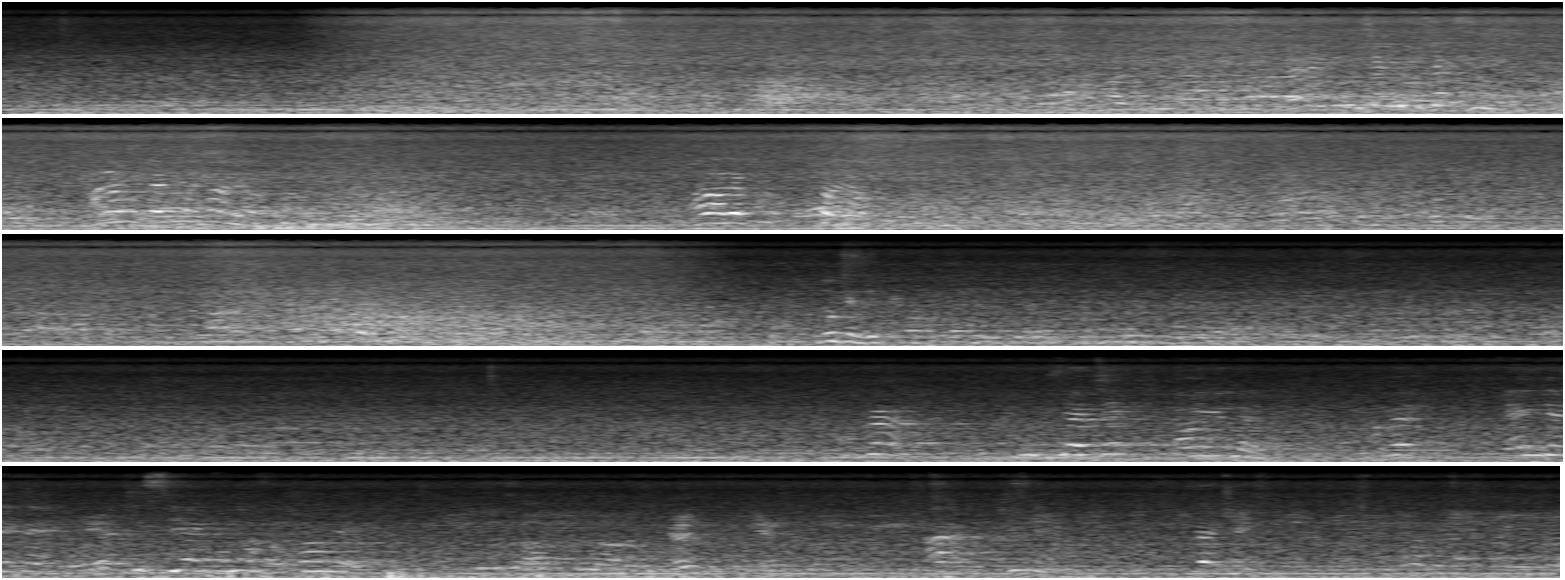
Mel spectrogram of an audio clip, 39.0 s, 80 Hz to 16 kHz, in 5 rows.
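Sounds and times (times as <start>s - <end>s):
car wash equipment hissing: 0.0s - 39.0s.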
